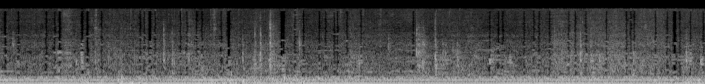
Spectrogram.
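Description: Lobster boat engine running steadily: a constant low drone with a strong hum, with scattered short knocks over it.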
